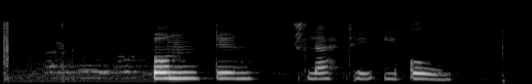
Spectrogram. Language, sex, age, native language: Icelandic, male, 8, Icelandic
